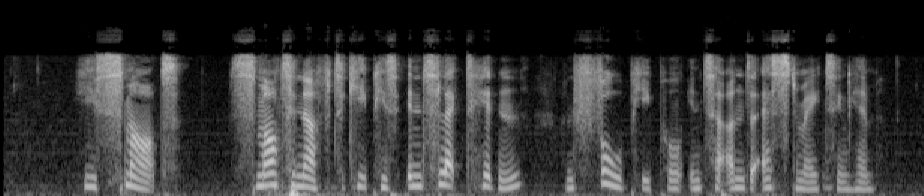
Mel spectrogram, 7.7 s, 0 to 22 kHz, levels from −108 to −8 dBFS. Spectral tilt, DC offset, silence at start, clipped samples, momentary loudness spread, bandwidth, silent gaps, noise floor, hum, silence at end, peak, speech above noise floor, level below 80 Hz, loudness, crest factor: -2 dB/octave; under 0.1%; 0.65 s; under 0.1%; 15 LU; 11.5 kHz; none; -71 dBFS; none; 0.45 s; -16 dBFS; 36 dB; -52 dBFS; -34 LUFS; 22 dB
